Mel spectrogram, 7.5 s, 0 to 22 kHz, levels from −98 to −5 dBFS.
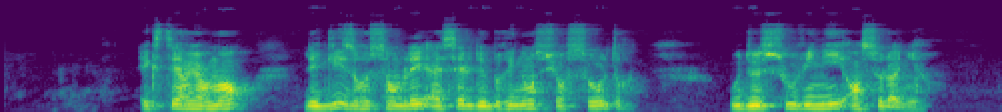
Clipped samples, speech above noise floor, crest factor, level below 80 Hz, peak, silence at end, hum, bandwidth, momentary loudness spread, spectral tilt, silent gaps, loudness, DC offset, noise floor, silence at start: under 0.1%; 49 dB; 18 dB; -66 dBFS; -2 dBFS; 0.6 s; none; 9 kHz; 13 LU; -5.5 dB/octave; none; -19 LUFS; under 0.1%; -68 dBFS; 1.05 s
